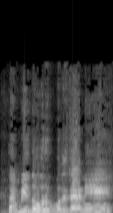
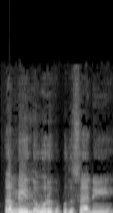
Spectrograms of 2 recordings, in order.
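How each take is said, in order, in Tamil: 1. இது பலவீனமான, பலமில்லாத குரலில் சொல்லப்படுகிறது. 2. இது வலுவான, வீரமான குரலில் சொல்லப்படுகிறது. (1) "ஆனா குரல் கடவுள் பிடிங்கிருப்பான்" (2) "ஆனா அவன் ஹீரோ வாய்ஸா இருக்கும்"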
